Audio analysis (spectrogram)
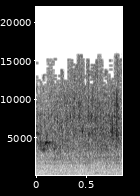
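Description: Potatoes and ginger frying in a pan on low heat for a Bengali vegetable chorchori, a brief, steady, close sizzle.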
